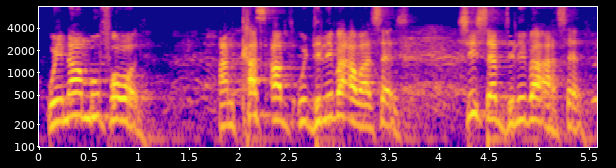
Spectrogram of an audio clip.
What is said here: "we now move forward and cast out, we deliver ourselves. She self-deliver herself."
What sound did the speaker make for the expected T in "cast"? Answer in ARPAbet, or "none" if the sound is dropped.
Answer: none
